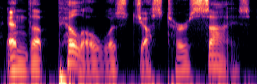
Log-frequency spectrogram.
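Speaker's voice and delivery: ordinary delivery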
